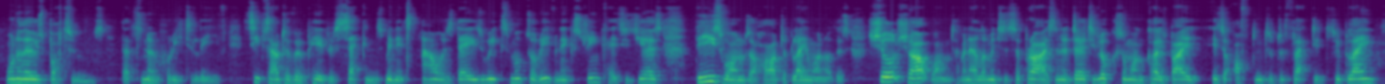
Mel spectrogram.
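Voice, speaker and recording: A man reads a children's story aloud like a primary school teacher, dramatic and emphatic, using pointed pauses and sound words. His voice has medium pitch and a sharp tone.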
